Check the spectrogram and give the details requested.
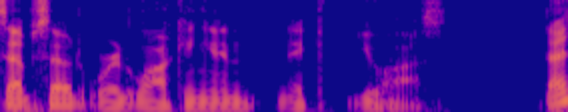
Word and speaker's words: Uhas: We don't really say the U. Like, we pronounce it like right? So, like, James Utley or something like that. Right. So, yes, Uhas, thank you. So I said it right.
